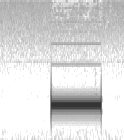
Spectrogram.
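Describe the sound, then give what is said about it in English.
A single steady electronic censor beep, hit by hand to scrub speech, at a mid-high pitch, lasting about half a second, clean and sustained with abrupt start and stop, alone against silence. “I'm just hitting the beep.”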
